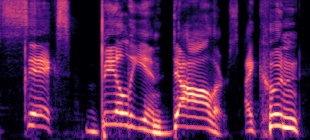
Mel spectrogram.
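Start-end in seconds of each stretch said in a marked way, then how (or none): none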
